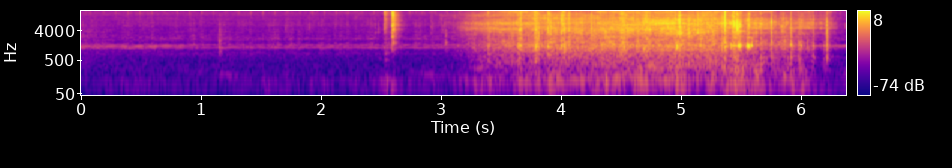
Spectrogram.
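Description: Model Flying Scotsman locomotive setting off along the track about three seconds in: its small electric motor and wheels on the rails make a steady mechanical running sound that grows louder. A single click comes just before it starts.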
